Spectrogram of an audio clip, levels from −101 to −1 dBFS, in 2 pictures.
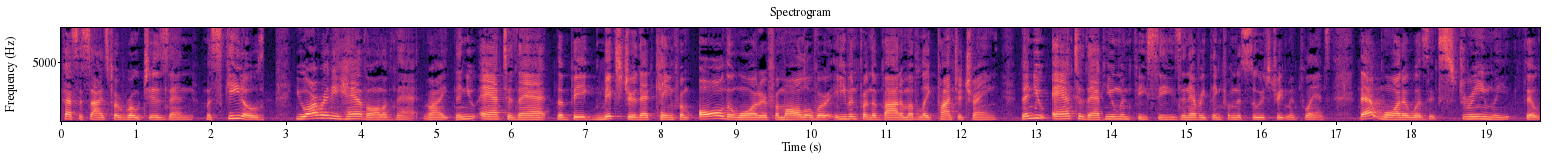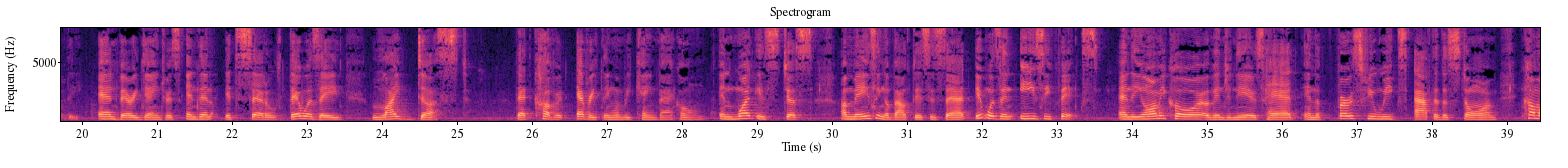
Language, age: English, 40-59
